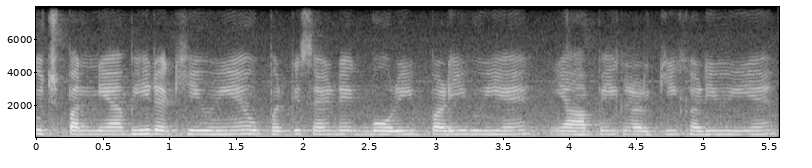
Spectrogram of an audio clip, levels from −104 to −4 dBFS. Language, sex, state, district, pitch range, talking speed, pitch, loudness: Hindi, female, Uttar Pradesh, Deoria, 215-225 Hz, 225 wpm, 220 Hz, -18 LUFS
